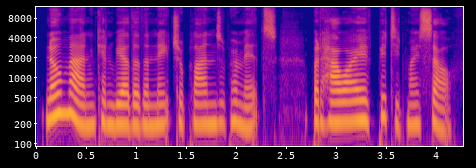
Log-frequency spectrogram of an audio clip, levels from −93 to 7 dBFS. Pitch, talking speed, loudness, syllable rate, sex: 205 Hz, 225 wpm, -20 LUFS, 6.0 syllables/s, female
